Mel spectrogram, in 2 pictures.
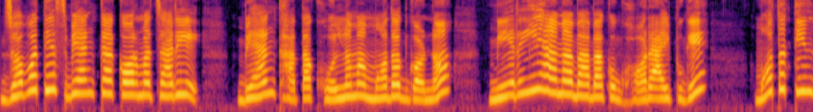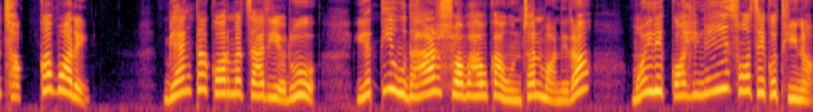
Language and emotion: Nepali, surprised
